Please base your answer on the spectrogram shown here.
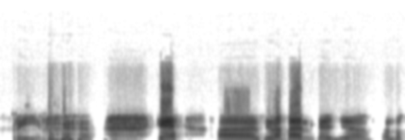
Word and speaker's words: Freire: Apa nih bacanya? Freire.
